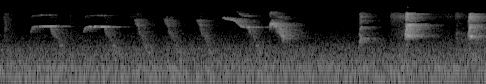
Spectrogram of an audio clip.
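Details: Java sparrow, a pet bird, giving a quick series of short high chirps and downward-sweeping notes, then a few louder bright clicks near the end; faint room hum underneath.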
